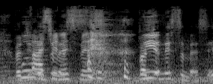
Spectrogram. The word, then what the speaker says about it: Vaginismus: I've been practicing, and the way I have learned to say it is fast. Vaginismus. – Vaginismus. – It sounds like a dinosaur. – It rhymes with Christmas, so remember that.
